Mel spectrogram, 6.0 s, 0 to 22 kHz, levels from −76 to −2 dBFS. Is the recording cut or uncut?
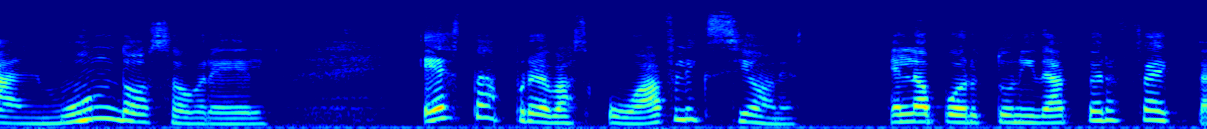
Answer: uncut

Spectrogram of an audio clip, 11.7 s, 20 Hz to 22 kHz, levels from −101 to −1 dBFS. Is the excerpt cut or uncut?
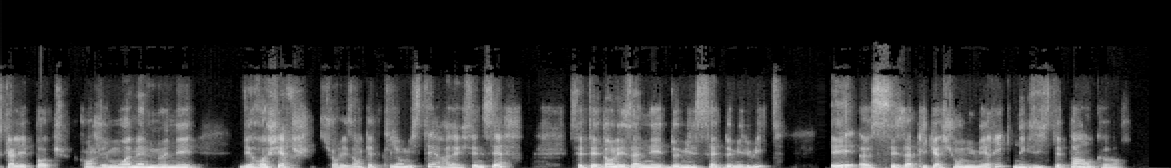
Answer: uncut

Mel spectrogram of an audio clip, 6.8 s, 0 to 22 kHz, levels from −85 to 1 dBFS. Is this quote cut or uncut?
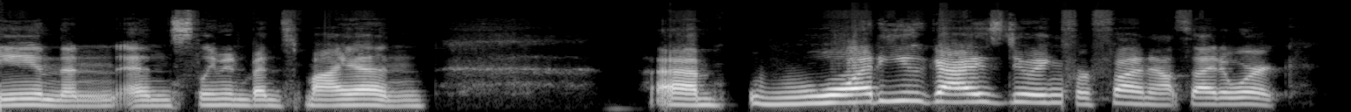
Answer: cut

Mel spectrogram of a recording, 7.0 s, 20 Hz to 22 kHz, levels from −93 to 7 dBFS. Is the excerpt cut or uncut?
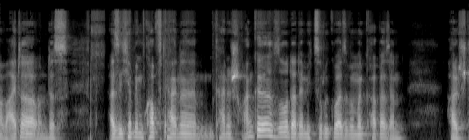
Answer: cut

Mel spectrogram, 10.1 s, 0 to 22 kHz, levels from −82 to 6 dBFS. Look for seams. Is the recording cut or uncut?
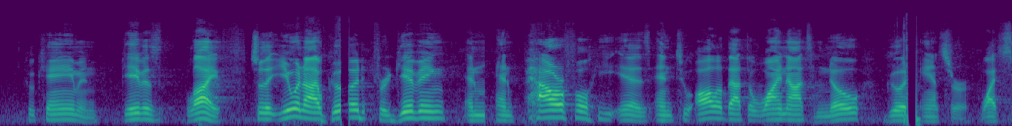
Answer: cut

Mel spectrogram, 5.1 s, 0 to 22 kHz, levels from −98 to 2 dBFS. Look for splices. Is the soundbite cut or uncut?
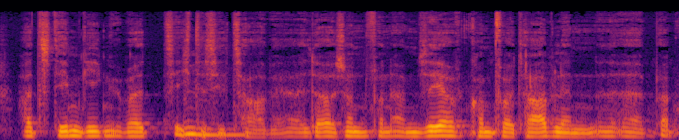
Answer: cut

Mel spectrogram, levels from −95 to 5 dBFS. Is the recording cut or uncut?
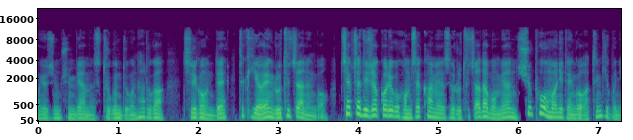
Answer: cut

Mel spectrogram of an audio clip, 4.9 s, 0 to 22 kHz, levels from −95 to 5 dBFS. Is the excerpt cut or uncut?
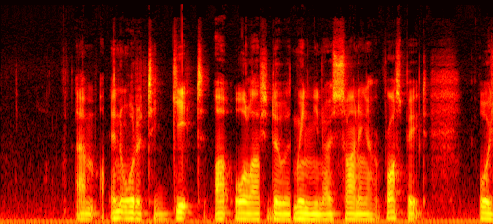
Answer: cut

